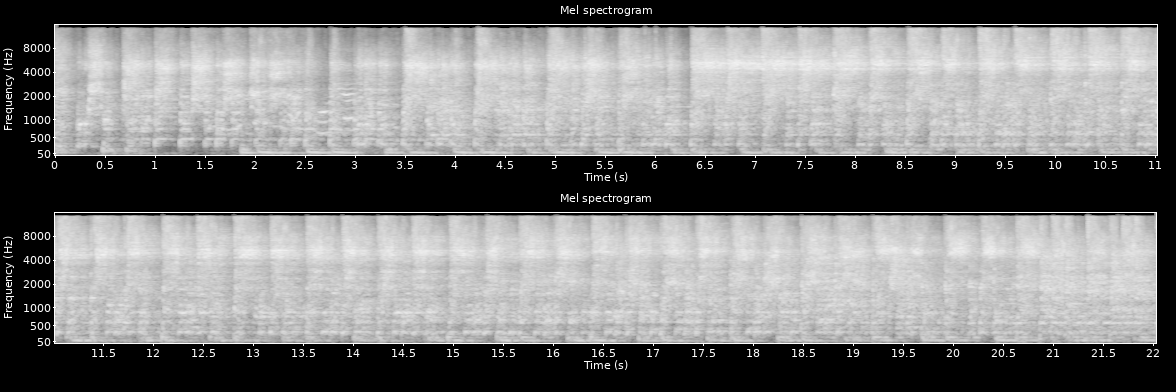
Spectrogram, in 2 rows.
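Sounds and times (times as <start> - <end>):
fast driving drum beat: 0.0 - 22.0.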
